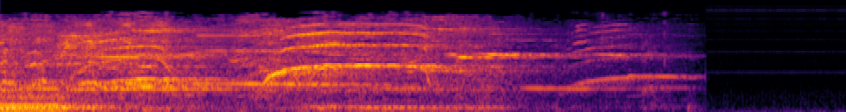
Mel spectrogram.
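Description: Sound track of a homemade production-logo sting: loud music for the first moment, then a string of high, arching squeals like screaming that fade and cut off suddenly about three and a half seconds in.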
